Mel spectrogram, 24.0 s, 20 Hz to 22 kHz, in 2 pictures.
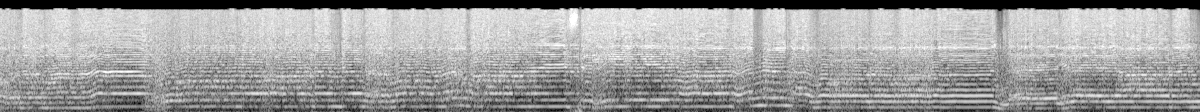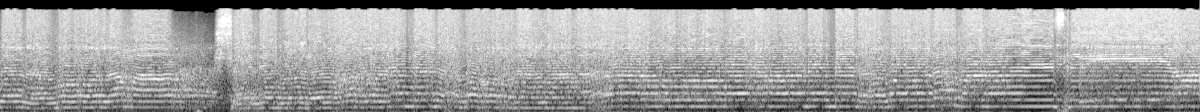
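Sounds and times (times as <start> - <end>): man chanting: 0.0 - 24.0.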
